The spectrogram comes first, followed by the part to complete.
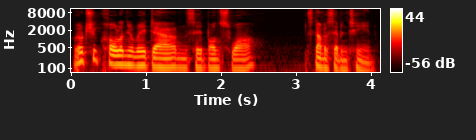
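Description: A man voicing an earnest, timid young artist in love in an audiobook, speaking emotionally and haltingly. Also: low-pitched. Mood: tender, earnest.

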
